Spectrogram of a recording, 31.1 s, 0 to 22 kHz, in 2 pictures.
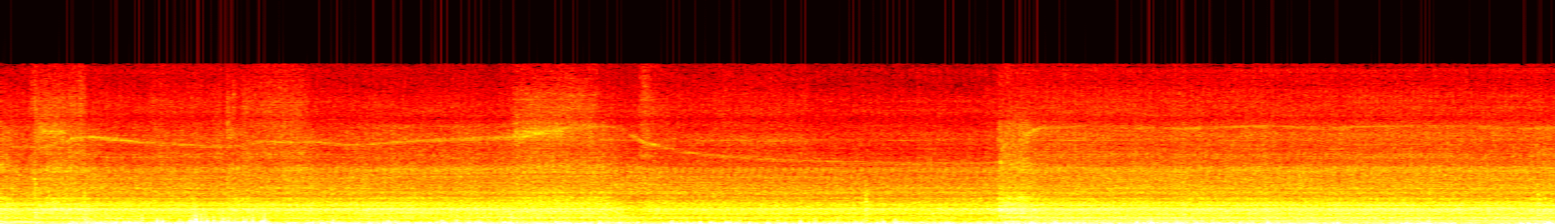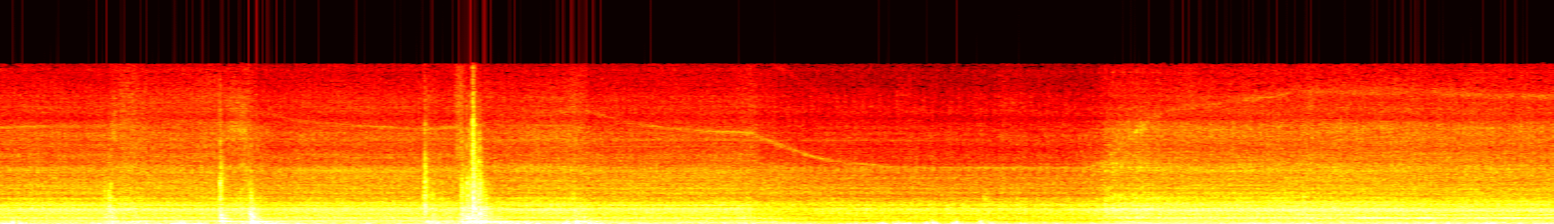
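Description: John Deere 444G wheel loader's diesel engine running: its speed rises about a third of the way in, as the boom lifts the bucket, and drops back toward idle later on. A few sharp knocks come partway through.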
